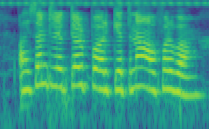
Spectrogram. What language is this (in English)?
Bhojpuri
